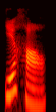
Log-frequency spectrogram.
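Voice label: "也好", Mandarin Chinese; chinese flashcards; hsk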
